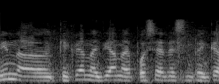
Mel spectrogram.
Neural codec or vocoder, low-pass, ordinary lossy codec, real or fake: none; 10.8 kHz; MP3, 32 kbps; real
